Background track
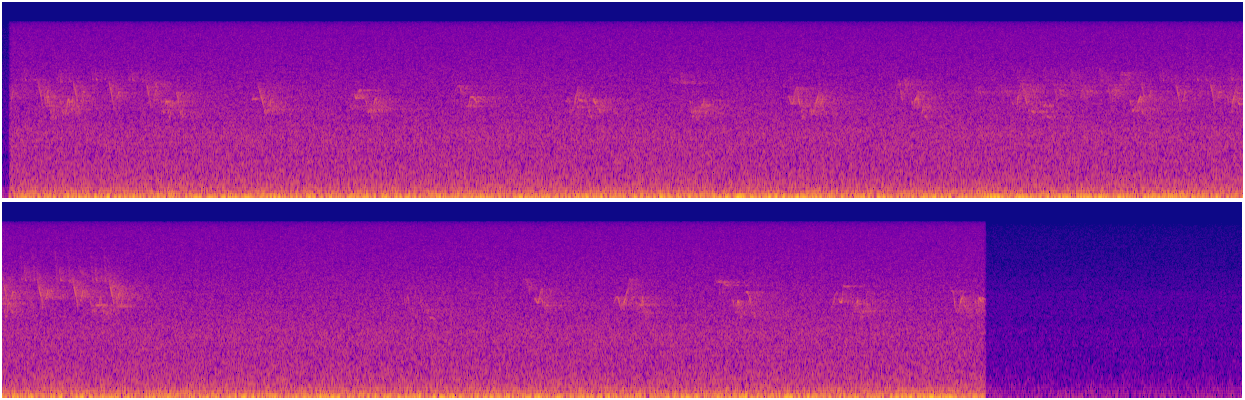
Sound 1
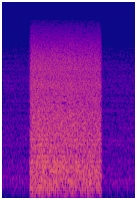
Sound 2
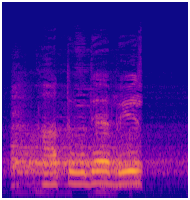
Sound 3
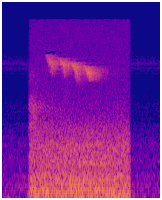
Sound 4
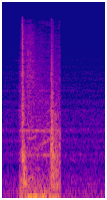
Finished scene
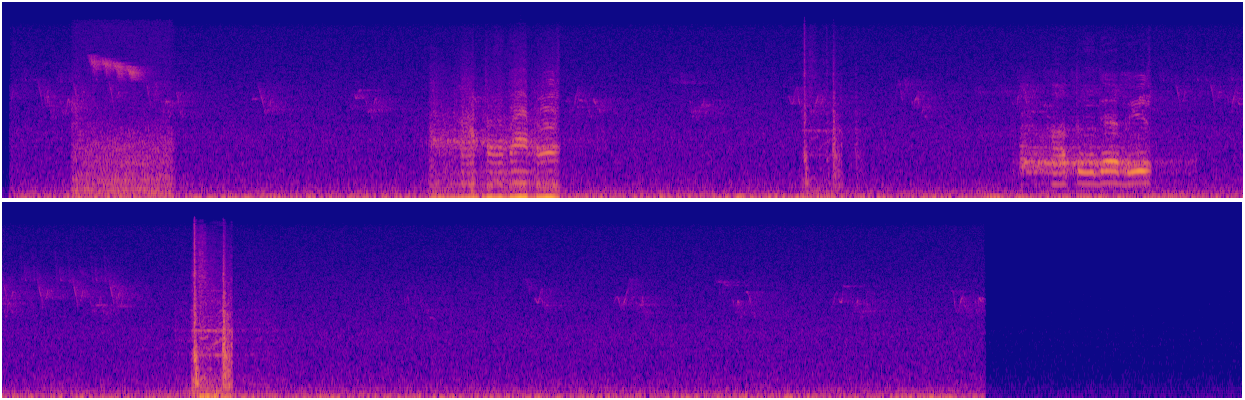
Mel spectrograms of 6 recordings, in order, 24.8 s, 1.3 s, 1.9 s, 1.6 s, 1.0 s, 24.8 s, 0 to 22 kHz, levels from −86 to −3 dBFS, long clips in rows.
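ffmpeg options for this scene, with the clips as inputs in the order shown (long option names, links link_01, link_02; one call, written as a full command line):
ffmpeg -i bed.wav -i cue0.wav -i cue1.wav -i cue2.wav -i cue3.wav -filter_complex "[2:a]asplit=2[link_01][link_02];[4:a]asplit=2[link_03][link_04];[0:a]volume=-19dB[link_05];[3:a]asplit=2[link_06][link_07];[link_07]adelay=29,volume=-3dB[link_08];[link_06][link_08]amix=inputs=2:normalize=0[link_09];[link_01]aeval=exprs='abs(val(0))':channel_layout=same[link_10];[link_03]aecho=1:1:223:0.251[link_11];[link_09]atrim=end=1.58,asetpts=PTS-STARTPTS,volume=-12.5dB,afade=type=in:duration=0.004:curve=hsin,afade=type=out:start_time=1.576:duration=0.004:curve=hsin,adelay=420[link_12];[link_10]atrim=end=1.86,asetpts=PTS-STARTPTS,volume=-3dB,afade=type=in:duration=0.004:curve=hsin,afade=type=out:start_time=1.856:duration=0.004:curve=hsin,adelay=4180[link_13];[link_11]atrim=end=1.03,asetpts=PTS-STARTPTS,volume=-14dB,afade=type=in:duration=0.004:curve=hsin,afade=type=out:start_time=1.026:duration=0.004:curve=hsin,adelay=7820[link_14];[link_02]atrim=end=1.86,asetpts=PTS-STARTPTS,volume=-4.5dB,afade=type=in:duration=0.004:curve=hsin,afade=type=out:start_time=1.856:duration=0.004:curve=hsin,adelay=10090[link_15];[link_04]atrim=end=1.03,asetpts=PTS-STARTPTS,volume=-1.5dB,afade=type=in:duration=0.004:curve=hsin,afade=type=out:start_time=1.026:duration=0.004:curve=hsin,adelay=14130[link_16];[link_05][link_12][link_13][link_14][link_15][link_16]amix=inputs=6:normalize=0" out.wav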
